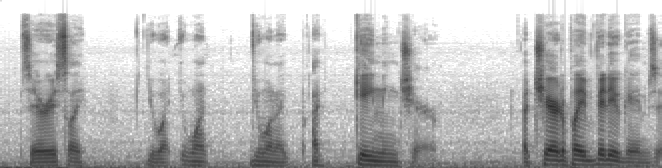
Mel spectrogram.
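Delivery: totally deadpan, very low and hushed. Recalling his dad's reply to his birthday wish, imitating dad's deadpan. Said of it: "He just just totally deadpan".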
